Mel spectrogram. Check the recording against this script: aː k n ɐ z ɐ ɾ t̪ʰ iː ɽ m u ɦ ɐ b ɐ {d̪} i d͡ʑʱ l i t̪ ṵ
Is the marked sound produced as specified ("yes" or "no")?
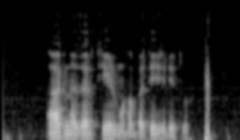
no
